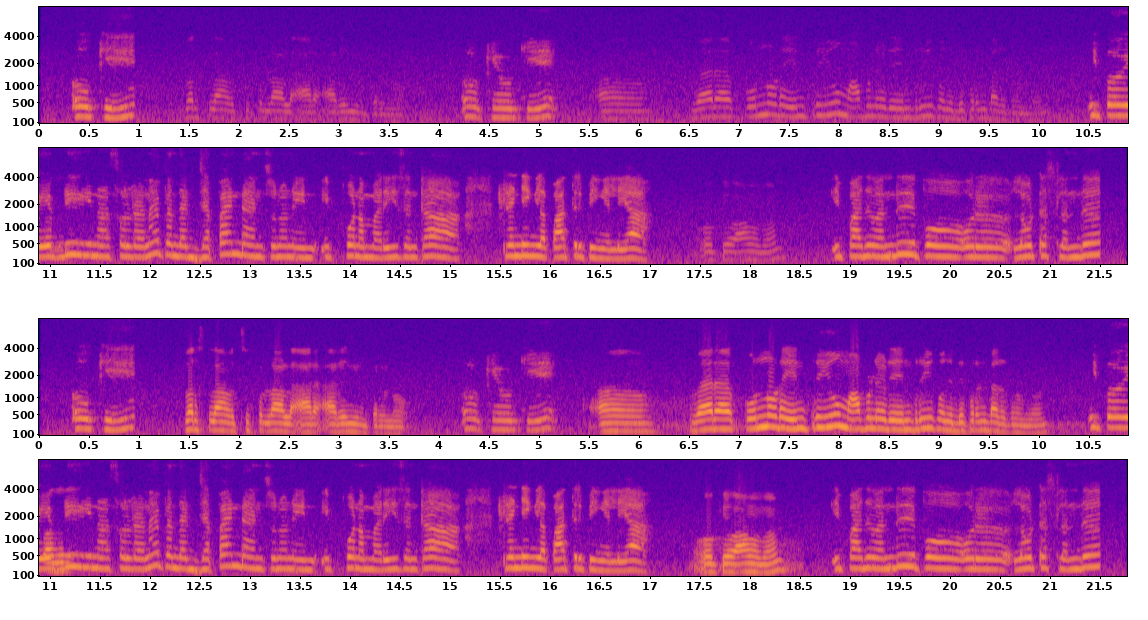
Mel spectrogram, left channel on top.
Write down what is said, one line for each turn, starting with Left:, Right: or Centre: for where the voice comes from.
Centre: ஓகே
Right: ஸ்லா வச்சு ஃபுல்லா அல அர அரேஜ்மெண்ட் பண்ணணு
Centre: ஓகே ஓகே
Right: ஆ வேற பொண்ணோட என்ட்ரியு மாப்ளயோட என்ட்ரியு கொஞ்ச டிஃப்ரண்டா இருக்கணு மேம்
Centre: இப்போ
Right: ஸோ
Centre: எப்டி
Right: அது
Centre: நா சொல்றேன்னா இப்ப இந்த ஜப்பான் டான்ஸ் சொன்னனே இன் இப்போ நம்ம ரீசென்டா ட்ரெண்டிங்ல பாத்துருப்பீங்க இல்லயா
Right: ஓகே வாமா மேம்
Centre: இப்ப அது வந்து இப்போ ஒரு லோட்டஸ்ல ருந்து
